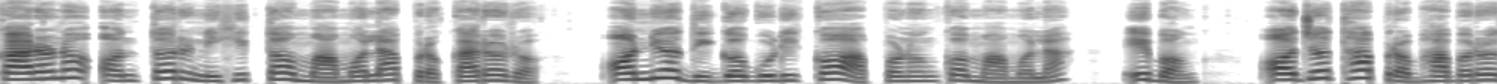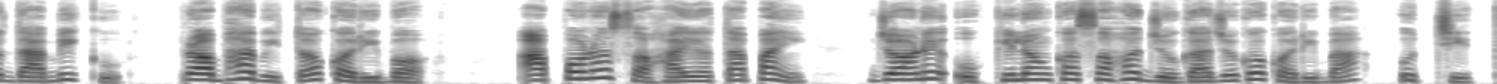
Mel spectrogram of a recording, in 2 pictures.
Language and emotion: Odia, neutral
